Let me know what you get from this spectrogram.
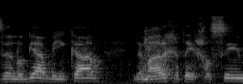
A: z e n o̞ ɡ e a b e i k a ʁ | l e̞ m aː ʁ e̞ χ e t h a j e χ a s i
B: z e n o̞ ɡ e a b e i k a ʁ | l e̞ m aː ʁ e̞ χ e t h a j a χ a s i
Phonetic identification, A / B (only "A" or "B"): A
